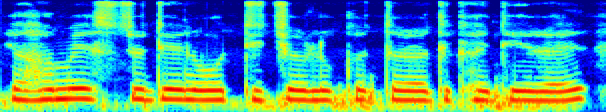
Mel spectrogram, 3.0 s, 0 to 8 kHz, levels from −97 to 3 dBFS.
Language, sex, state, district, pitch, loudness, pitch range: Hindi, female, Arunachal Pradesh, Longding, 220 Hz, -12 LUFS, 215-235 Hz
